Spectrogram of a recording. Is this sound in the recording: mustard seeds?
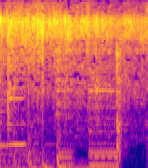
yes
